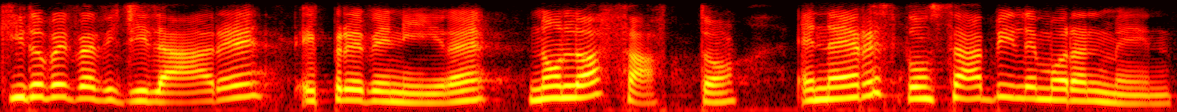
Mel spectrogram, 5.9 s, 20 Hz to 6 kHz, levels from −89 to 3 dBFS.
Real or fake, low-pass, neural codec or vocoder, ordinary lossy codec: fake; 5.4 kHz; codec, 16 kHz, 2 kbps, X-Codec, HuBERT features, trained on LibriSpeech; Opus, 24 kbps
